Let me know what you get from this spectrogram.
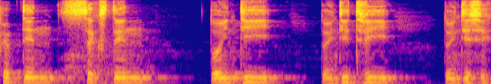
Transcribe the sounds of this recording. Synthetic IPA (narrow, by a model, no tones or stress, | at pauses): pʰipʰtinsikstin | twejnti | twejntit̪ʰɾi | twejntisiks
